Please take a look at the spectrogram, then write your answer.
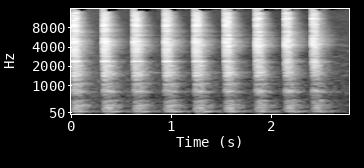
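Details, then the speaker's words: Tap test on old 1.5-inch copper kitchen-sink drain pipe: nine sharp metallic taps, bright where clear, duller and more solid lower down where grease and debris have built up inside, indicating blockage. "okay so we're just down a bit more here the difference okay a little more solid there where all the crap sits in it"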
